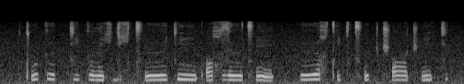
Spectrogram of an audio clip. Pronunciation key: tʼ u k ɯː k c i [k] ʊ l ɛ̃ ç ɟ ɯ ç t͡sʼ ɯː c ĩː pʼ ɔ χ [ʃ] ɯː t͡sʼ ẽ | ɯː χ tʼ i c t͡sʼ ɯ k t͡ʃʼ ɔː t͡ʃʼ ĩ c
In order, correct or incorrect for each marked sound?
correct, incorrect: z

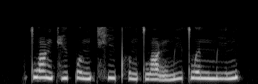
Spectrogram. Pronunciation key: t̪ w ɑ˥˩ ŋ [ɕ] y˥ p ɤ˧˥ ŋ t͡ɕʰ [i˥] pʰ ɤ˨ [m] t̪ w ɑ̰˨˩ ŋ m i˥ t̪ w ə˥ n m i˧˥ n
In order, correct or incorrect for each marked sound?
incorrect: t͡ɕ, correct, incorrect: ŋ

